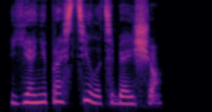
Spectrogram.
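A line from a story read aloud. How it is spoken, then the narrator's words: Whisper. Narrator (Russian): шепнула Марсия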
